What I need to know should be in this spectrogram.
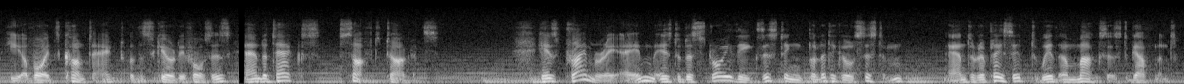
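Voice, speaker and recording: A South African man reading scripted documentary narration for an army training film in a formal, measured way. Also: on the low side, rough recording. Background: music behind the voice.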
